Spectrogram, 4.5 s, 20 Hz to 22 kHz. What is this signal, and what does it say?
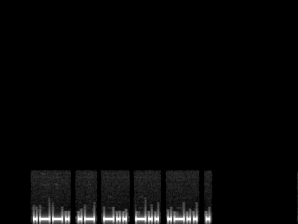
Morse code, heard as a keyed tone, about 25 wpm, 550 Hz. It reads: PADDLE
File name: Ultimate Word List / 25WPM Ultimate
